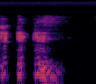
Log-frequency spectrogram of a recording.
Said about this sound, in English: As she rummaged through her bag, she could hear the captain clearing his throat.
